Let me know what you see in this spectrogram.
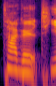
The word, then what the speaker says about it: Taggart: Taggart. Did I pronounce that right? – Taggart, yeah.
